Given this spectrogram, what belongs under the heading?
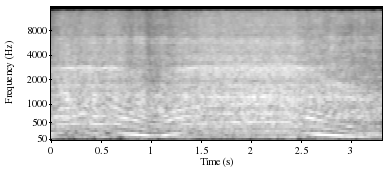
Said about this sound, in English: So let's just throw in some of these strawberries here and... We'll get the blender going. All right. Make a little smoothie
